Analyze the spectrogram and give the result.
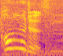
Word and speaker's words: ポムル: ったと思いますので再度「はらまる」で募集をかけてみるというのはいかがでしょうか個人的にはアルファベットを拾った、えー、 POML えー、ポムルと読んでみるというのを思いつきましたアクセントはハラミーと同じ伸ばすんですね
